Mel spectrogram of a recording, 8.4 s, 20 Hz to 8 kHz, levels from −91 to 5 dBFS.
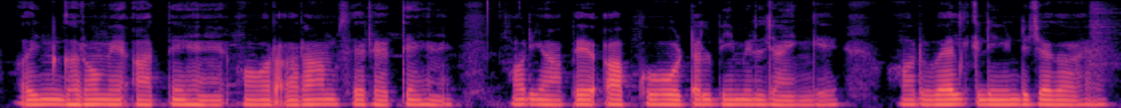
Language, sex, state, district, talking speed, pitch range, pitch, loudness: Hindi, male, Uttar Pradesh, Muzaffarnagar, 170 wpm, 130-135 Hz, 130 Hz, -27 LUFS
